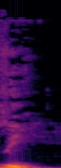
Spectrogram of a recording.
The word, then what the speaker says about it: wry: Both री with the levered easy of loss, both means दोनों, WRY री, इसको री प्रोनाउंसिएशन करेंगे।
